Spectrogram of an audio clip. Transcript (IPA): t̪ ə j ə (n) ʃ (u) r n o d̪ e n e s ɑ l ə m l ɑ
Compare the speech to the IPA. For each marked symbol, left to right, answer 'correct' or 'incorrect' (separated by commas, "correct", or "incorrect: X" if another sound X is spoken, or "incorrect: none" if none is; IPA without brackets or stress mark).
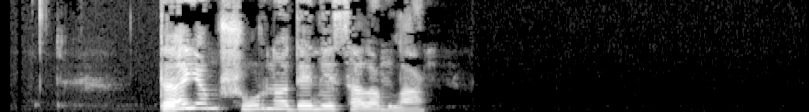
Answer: incorrect: m, correct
